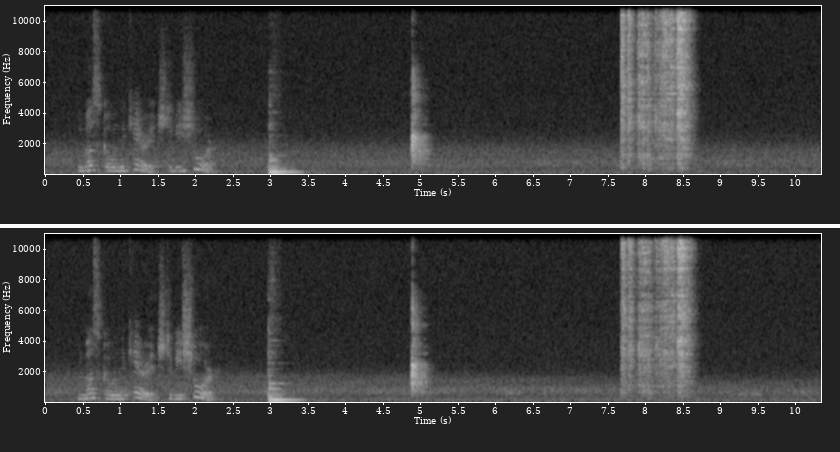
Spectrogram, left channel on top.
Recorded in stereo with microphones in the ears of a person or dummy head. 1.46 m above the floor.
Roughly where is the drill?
I don't hear a drill.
